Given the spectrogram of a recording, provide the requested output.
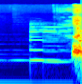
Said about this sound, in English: Sorry, I was listening to the dog.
